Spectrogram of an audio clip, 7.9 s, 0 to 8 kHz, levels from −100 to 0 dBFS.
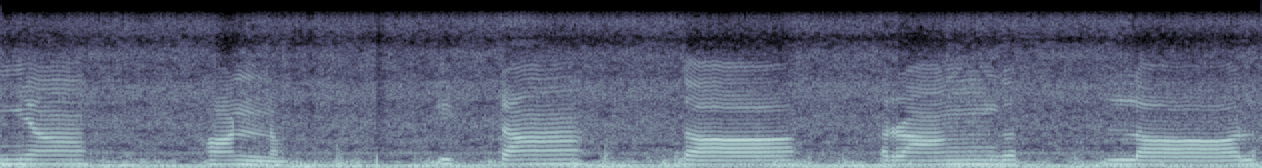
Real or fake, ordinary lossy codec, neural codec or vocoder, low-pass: real; none; none; 7.2 kHz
